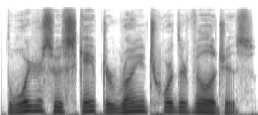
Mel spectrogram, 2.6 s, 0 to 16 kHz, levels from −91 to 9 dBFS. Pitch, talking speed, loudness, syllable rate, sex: 130 Hz, 210 wpm, -16 LUFS, 7.0 syllables/s, male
